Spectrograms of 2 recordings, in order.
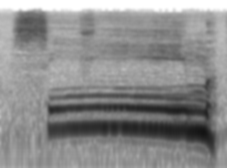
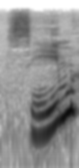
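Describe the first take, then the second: First: SEAM held long on every sound; stretched out. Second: SEAM short, with a rise; said fast. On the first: Teacher sounding out a word for a child, stretched out. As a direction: draw SEAM out slowly. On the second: Teacher blending the sounded-out word, said fast. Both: Shown as a demonstration.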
